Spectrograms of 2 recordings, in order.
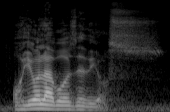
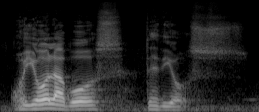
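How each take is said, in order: First: Slow, lower "oyó la voz de Dios"; slow solemn line. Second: "Oyó la voz de Dios" drawn out very slowly and lower; very slow solemn repeat. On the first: Pastor telling how Pablo heard God, slow and solemn. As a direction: say it slowly, with weight. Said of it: "repeated slower". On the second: Pastor repeating that Pablo heard God, very slow. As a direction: stretch every word, hushed awe. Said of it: "repeated even slower". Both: Shown as a demonstration.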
